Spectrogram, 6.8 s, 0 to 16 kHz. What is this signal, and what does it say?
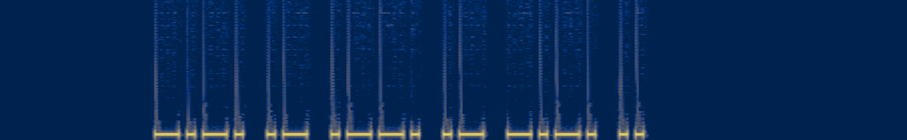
Morse code, heard as a keyed tone, about 20 wpm, 700 Hz. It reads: CAPACI
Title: Build A Word - 2 Letters At A Time - 8-Letter Words - 20wpm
